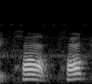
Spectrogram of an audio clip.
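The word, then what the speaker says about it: folk: वाक वाक means टहलना एफ ओ एल के फोक means लोक जनता या लोक उसी तरह से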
